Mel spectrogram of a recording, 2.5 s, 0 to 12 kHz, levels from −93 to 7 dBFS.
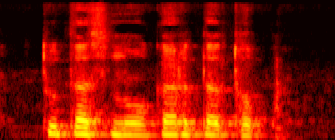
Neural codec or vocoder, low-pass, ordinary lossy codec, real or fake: autoencoder, 48 kHz, 128 numbers a frame, DAC-VAE, trained on Japanese speech; 10.8 kHz; AAC, 48 kbps; fake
